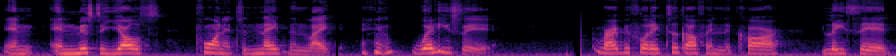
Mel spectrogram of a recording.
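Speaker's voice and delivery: ordinary delivery, nothing marked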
